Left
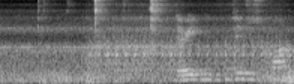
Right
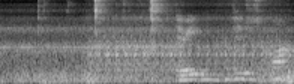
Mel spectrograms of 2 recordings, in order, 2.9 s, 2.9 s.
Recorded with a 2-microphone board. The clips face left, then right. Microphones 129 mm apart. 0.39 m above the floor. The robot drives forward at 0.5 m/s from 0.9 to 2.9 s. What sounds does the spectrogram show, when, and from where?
0.4 s scissors: 15° left (ahead or behind), 0.5 m; by 1.6 s 10° left (ahead or behind), 0.9 m
1.7 s a man speaking: 5° right (ahead or behind), 1.8 m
